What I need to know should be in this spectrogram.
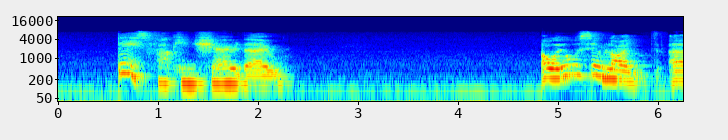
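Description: A woman speaks calmly and close by, with a short pause.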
